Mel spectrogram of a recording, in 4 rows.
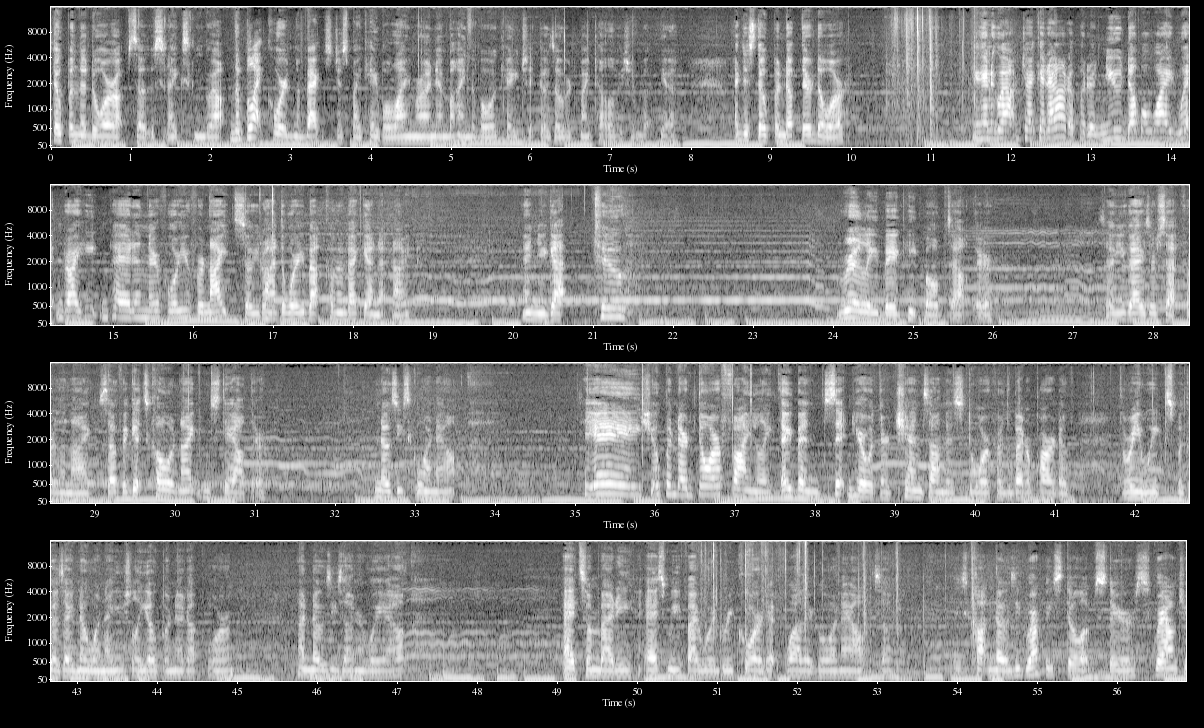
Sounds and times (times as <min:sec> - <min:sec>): Speech: 0:00.0 - 0:07.9, 0:08.5 - 0:10.0, 0:11.5 - 0:18.9, 0:20.1 - 0:21.5, 0:24.0 - 0:26.1, 0:27.4 - 0:31.2, 0:32.5 - 0:33.6, 0:35.1 - 0:41.2, 0:41.8 - 0:45.0, 0:45.8 - 0:47.1, 0:49.1 - 0:53.3, 0:53.9 - 0:56.8
Music: 0:00.0 - 0:56.8.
